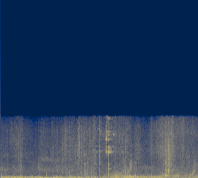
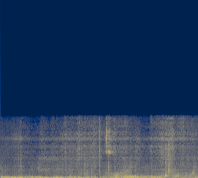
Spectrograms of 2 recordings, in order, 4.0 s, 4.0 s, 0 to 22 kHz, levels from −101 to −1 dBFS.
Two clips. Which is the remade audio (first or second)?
second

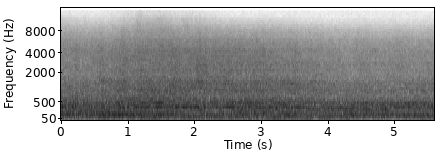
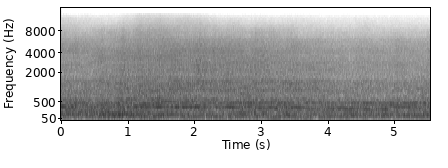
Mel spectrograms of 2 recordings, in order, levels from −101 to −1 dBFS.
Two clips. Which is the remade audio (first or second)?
second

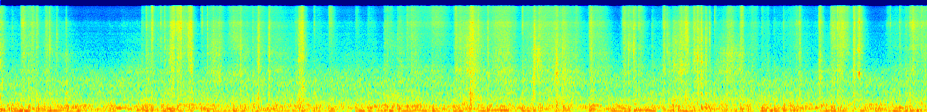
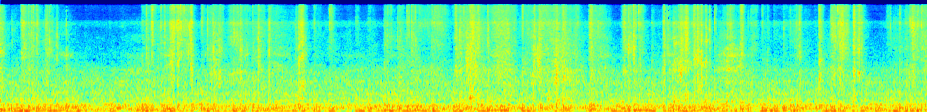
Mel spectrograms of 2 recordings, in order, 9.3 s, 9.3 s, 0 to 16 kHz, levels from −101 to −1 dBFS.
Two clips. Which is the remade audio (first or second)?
first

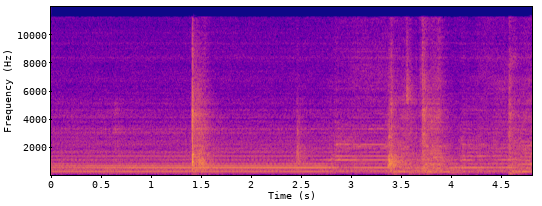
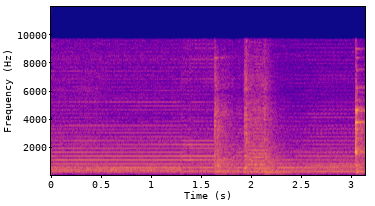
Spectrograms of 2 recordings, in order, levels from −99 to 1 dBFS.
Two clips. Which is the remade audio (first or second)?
first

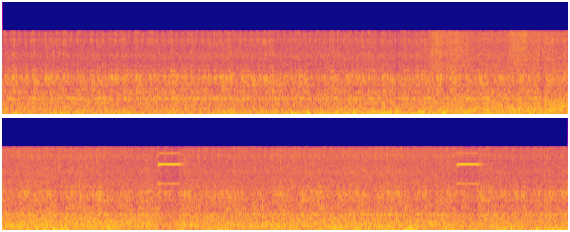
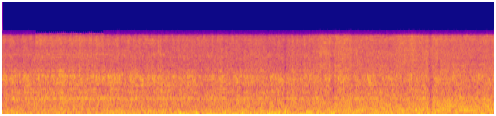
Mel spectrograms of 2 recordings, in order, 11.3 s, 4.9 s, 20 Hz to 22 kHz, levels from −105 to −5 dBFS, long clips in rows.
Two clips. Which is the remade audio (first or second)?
second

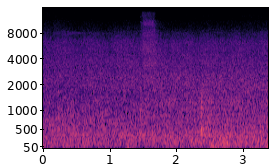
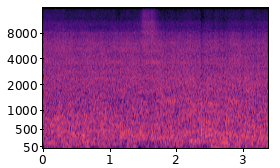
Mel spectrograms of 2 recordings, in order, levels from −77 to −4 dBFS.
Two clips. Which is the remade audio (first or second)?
second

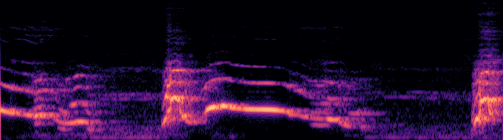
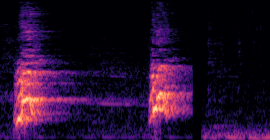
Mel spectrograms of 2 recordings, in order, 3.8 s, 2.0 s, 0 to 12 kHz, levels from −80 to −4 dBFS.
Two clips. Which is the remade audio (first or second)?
first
